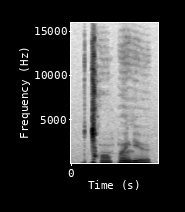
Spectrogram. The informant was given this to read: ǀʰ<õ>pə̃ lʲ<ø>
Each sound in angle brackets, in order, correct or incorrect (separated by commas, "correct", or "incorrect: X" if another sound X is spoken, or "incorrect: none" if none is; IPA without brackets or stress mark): incorrect: ɔ̃, correct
